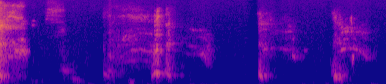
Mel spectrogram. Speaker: I hear that cough yeah let it out good job sorry no no let it out that's okay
